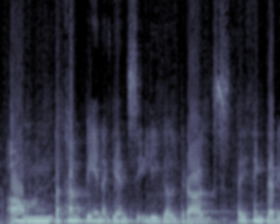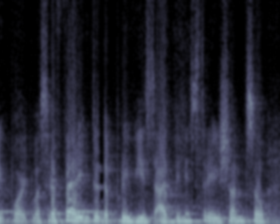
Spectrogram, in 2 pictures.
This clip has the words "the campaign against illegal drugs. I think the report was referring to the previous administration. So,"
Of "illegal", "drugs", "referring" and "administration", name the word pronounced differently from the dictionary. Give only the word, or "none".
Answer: drugs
